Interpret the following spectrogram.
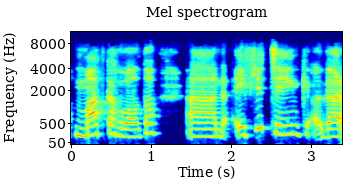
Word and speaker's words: Matkahuolto: the company name right how do you actually pronounce it it's called MTO and if you think that our name molto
